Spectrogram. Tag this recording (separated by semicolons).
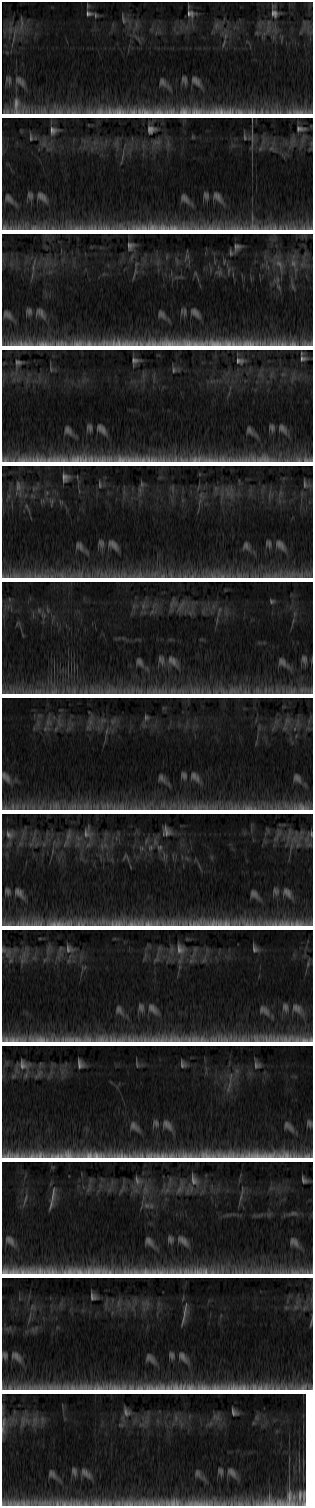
ambient; bird; birds; Brazil; calls; dawn; farm; fazenda; field; Goias; morning; nature; recording; rural; soundscape; tropical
